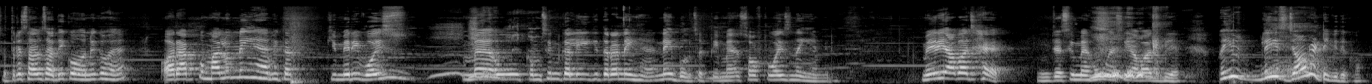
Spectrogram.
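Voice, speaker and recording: A woman's voice: on the high side, moderate pace, reverberant, music in the background. A woman in her thirties venting to camera at home, complaining in an aggrieved, repetitive way. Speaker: vlogger.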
